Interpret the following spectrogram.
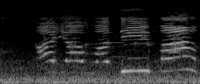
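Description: A young child's high voice singing in a sing-song way: several short notes, then a couple of longer held notes near the end, over the low steady road noise inside a moving car.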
